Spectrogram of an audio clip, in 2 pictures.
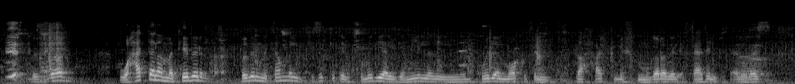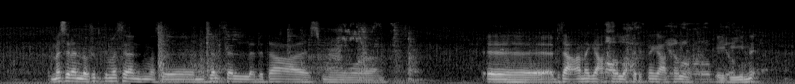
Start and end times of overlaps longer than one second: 14.0-15.4

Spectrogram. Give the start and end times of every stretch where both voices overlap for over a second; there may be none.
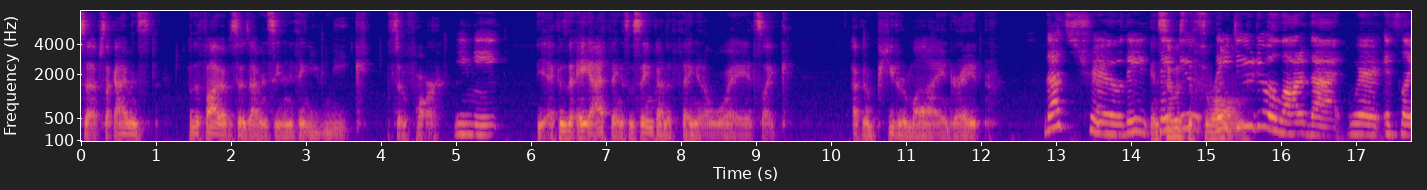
14.3-15.6

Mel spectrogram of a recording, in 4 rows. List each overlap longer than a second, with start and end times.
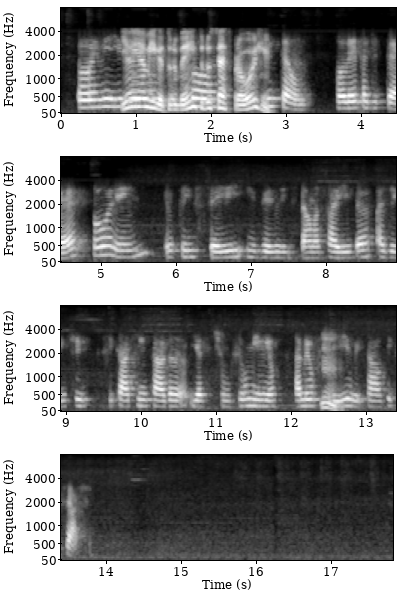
0.8-2.2

